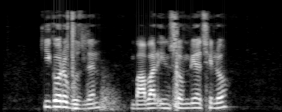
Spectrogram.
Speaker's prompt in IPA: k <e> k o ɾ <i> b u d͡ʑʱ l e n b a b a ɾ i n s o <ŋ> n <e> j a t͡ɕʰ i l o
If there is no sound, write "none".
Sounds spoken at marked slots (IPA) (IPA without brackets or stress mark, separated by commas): i, e, m, i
